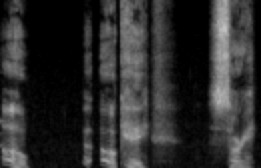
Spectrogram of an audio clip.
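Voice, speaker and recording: An actor playing a timid, awkward civil servant in an anime game, hesitant, halting and overly precise. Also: male voice, high voice, huge pitch swings, a little hiss or hum, heavily acted. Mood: nervous.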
